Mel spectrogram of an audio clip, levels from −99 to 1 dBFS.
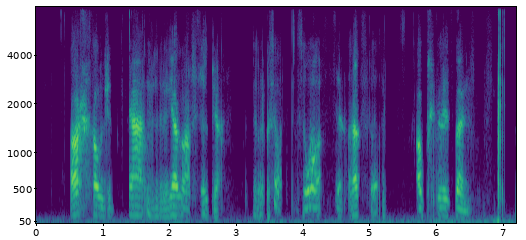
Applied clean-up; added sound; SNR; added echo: neural diffusion model UNIVERSE++.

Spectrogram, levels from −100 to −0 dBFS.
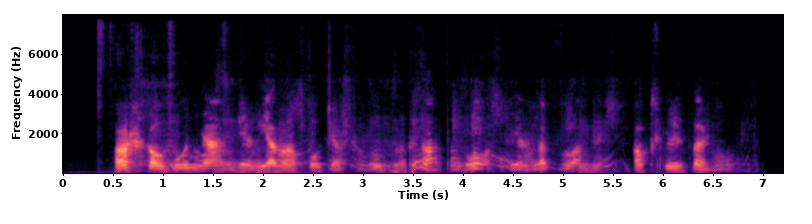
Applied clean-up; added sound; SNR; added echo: neural mask model DeepFilterNet 3.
